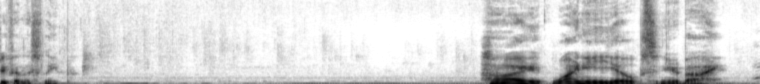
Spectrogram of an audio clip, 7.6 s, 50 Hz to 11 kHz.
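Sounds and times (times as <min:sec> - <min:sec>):
speech: 0:00.0 - 0:00.8, 0:04.9 - 0:07.2
shower water spraying: 0:00.0 - 0:05.0
low hum: 0:00.0 - 0:07.5.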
